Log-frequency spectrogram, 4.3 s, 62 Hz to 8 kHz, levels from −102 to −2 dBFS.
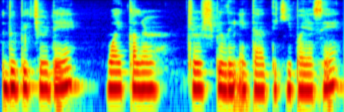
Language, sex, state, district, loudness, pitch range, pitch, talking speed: Nagamese, female, Nagaland, Kohima, -14 LUFS, 170-185 Hz, 175 Hz, 155 wpm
